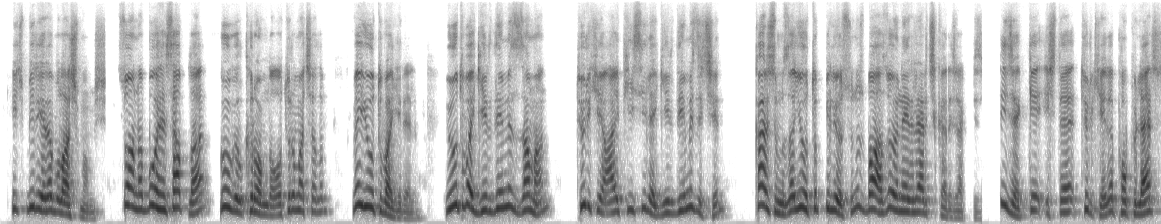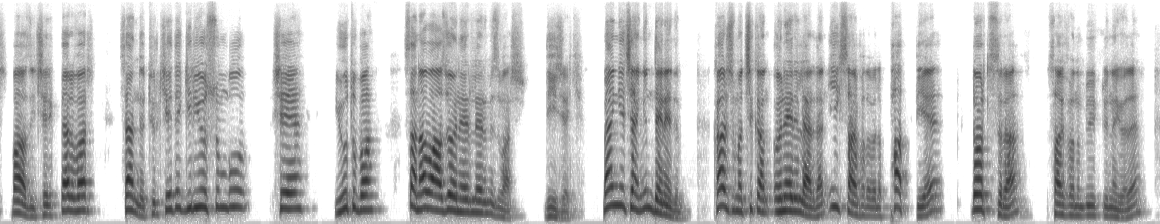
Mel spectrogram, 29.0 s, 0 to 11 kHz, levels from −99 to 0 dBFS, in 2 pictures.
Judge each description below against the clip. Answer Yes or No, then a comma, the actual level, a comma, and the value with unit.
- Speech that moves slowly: No, average, 135 wpm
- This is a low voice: No, high, 200 Hz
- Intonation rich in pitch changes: Yes, wide, 8.1 semitones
